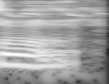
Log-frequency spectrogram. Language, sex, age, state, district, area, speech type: Bodo, male, 18-30, Assam, Udalguri, rural, spontaneous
